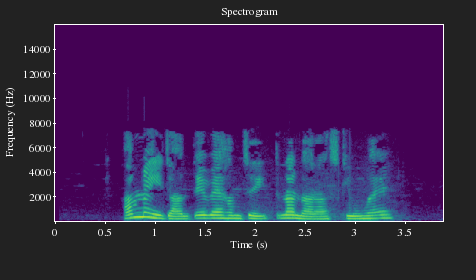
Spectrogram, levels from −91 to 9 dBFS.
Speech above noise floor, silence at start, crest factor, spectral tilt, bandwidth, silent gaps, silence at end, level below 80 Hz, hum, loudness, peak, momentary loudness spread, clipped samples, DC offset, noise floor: 56 dB; 0.7 s; 14 dB; -6 dB/octave; 7.6 kHz; none; 0.5 s; -60 dBFS; none; -12 LUFS; 0 dBFS; 7 LU; under 0.1%; under 0.1%; -68 dBFS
